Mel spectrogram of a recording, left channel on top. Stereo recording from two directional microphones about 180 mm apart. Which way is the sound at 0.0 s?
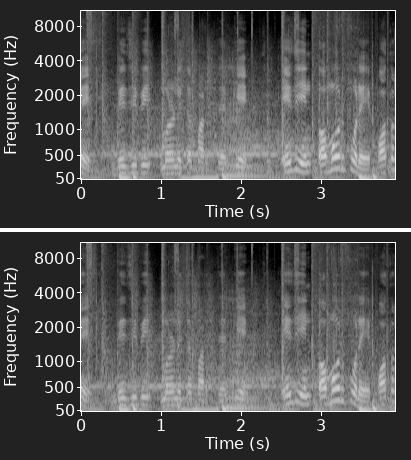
20° left (ahead or behind).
